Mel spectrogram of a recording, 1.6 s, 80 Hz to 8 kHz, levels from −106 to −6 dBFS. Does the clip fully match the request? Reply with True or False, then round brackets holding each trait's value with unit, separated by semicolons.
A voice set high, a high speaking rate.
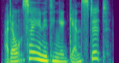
True (215 Hz; 225 wpm)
